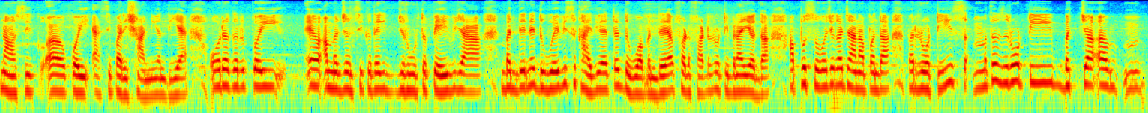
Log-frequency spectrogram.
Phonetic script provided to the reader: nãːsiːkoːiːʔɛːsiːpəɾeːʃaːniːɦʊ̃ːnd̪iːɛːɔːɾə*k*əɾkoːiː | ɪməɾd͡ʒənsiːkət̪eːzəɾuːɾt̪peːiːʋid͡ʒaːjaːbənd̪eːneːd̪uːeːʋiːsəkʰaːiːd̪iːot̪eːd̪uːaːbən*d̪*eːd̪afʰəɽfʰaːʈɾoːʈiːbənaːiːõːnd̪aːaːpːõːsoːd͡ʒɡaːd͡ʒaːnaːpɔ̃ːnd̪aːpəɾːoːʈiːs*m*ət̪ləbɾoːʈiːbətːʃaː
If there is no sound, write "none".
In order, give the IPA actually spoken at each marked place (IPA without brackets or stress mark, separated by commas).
ɡ, d̪, m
